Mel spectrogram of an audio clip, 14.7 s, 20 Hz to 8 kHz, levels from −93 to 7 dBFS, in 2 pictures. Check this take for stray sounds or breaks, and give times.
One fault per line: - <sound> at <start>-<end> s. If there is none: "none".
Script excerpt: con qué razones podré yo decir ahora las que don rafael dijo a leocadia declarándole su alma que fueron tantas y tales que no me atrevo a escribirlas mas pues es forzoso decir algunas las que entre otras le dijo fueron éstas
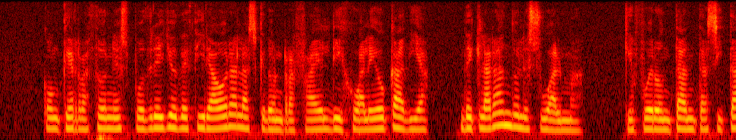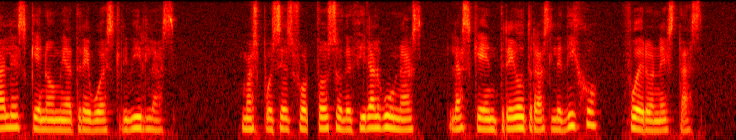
- dropout at 10.4-10.5 s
